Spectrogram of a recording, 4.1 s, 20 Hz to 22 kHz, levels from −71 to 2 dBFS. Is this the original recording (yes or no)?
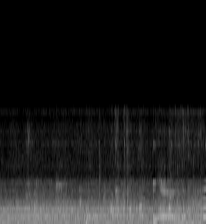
yes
